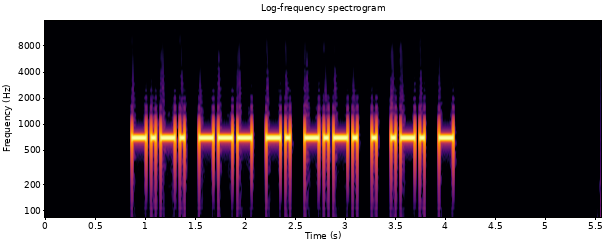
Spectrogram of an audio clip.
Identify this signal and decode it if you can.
Morse code, heard as a keyed tone, about 25 wpm, 700 Hz. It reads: CONCERT
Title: Seven Letter Words - 25wpm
